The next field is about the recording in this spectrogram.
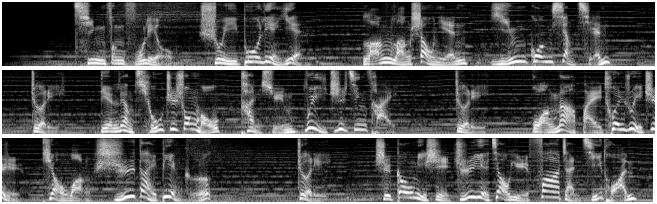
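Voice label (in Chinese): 宣传片职业教育发展集团; 高密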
